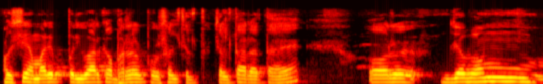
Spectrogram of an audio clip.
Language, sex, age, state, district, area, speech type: Hindi, male, 45-60, Uttar Pradesh, Varanasi, urban, spontaneous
